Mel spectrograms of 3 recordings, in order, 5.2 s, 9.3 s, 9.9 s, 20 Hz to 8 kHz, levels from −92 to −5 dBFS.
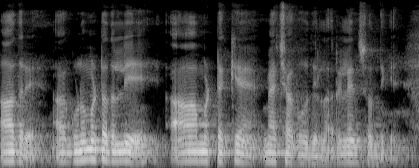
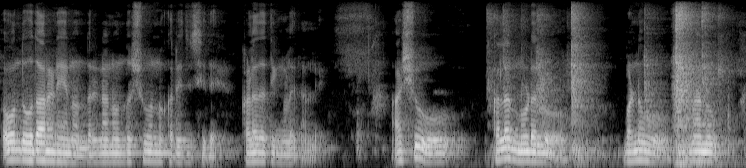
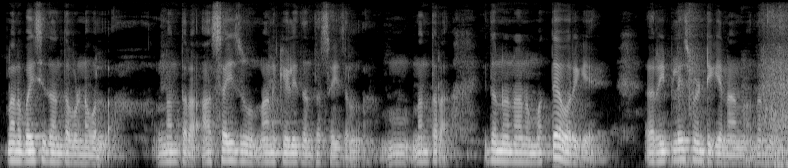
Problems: background sounds at intervals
